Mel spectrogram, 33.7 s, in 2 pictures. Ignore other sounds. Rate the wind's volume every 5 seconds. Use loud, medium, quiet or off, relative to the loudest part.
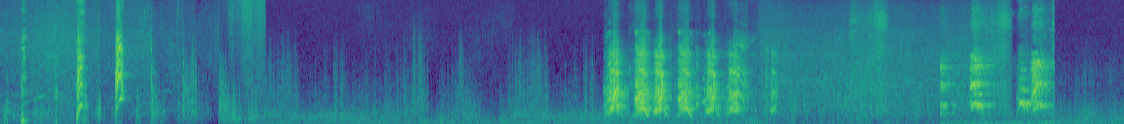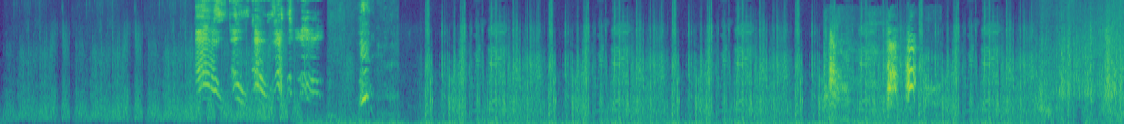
quiet, quiet, quiet, medium, loud, loud, loud.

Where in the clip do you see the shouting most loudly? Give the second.
20 s.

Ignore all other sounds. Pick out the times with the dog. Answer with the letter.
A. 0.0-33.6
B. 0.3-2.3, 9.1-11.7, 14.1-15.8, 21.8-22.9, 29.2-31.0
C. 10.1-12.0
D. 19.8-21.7
B.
